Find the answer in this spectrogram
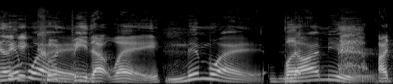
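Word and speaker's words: Nymue: this one I like nimway I kind of think nimway is cool no no no cuz the only way is the method way the method way Nim way nimu I get a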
